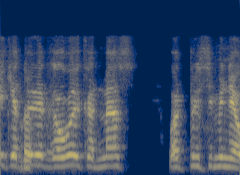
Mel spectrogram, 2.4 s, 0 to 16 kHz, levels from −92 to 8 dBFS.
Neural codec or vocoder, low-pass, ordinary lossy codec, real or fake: none; 7.2 kHz; MP3, 96 kbps; real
